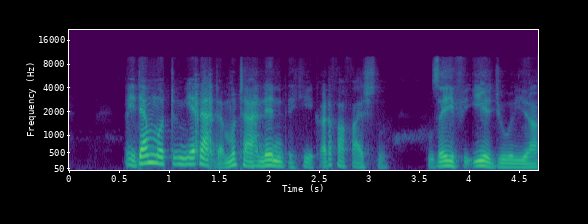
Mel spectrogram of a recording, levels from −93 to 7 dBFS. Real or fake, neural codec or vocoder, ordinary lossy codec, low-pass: fake; codec, 16 kHz in and 24 kHz out, 0.6 kbps, FocalCodec, streaming, 4096 codes; none; 9.9 kHz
